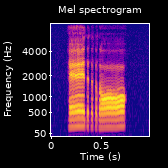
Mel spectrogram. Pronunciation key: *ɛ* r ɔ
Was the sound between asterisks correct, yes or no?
yes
